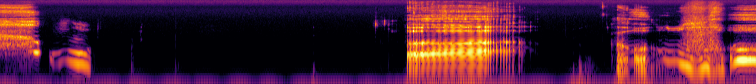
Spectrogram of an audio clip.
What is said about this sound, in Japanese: ザーメンゲップ出てしまいました。熱いザーメンガスがお腹の中を登ってきて、下品なゲップ出してしまいました。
